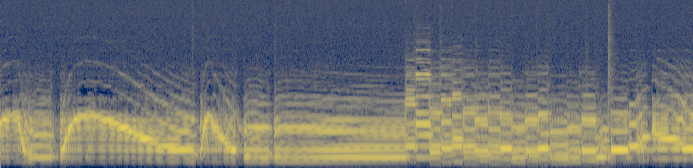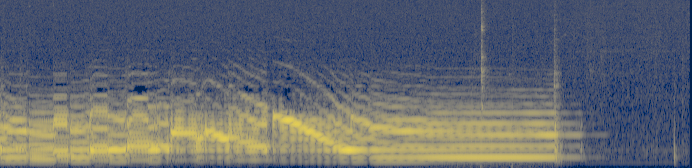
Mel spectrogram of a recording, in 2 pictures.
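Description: Moog Multimoog analogue synthesizer holding a low note while a bright, whistling overtone sweeps up and down through it again and again, worked by a voltage control pedal. In the middle comes a quick run of fast-changing notes. The sound cuts off suddenly about a second before the end.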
